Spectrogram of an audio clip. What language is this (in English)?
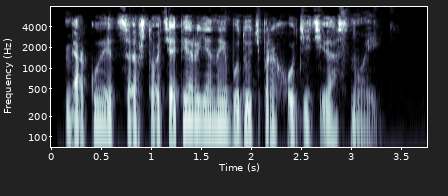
Belarusian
